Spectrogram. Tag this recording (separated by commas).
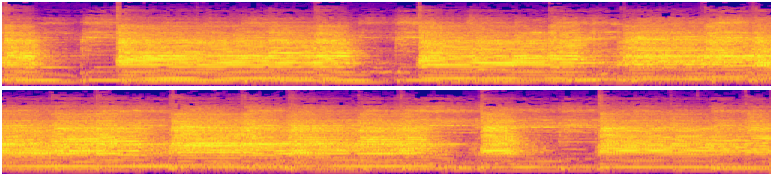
Musical instrument, Strum, Plucked string instrument, Electric guitar, Music, Guitar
